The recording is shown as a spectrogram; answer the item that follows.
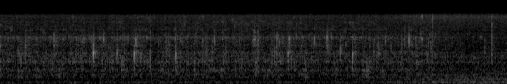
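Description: Fish pieces fry in a pan for a baked beans stew, giving a steady, gentle sizzle with scattered small pops and crackles, alone and moderately quiet.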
